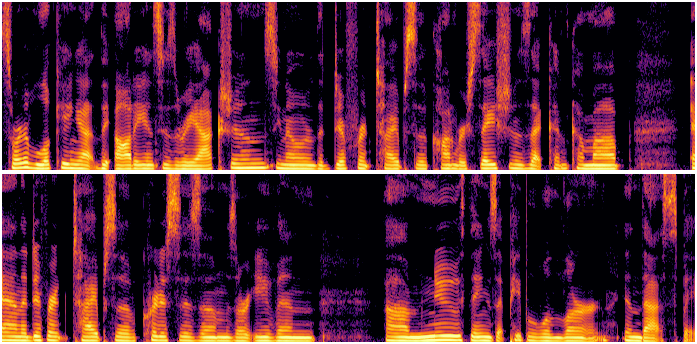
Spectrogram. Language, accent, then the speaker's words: English; United States; because I'm from the Navajo Nation, I see around me everywhere.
